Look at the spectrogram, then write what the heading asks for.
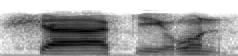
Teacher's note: الف سے پہلے شین کے اوپر زبر ہے تو یہ الف مدہ ہے، اس کو ایک الف کے برابر مد کریں گے، لمبا کریں گے.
